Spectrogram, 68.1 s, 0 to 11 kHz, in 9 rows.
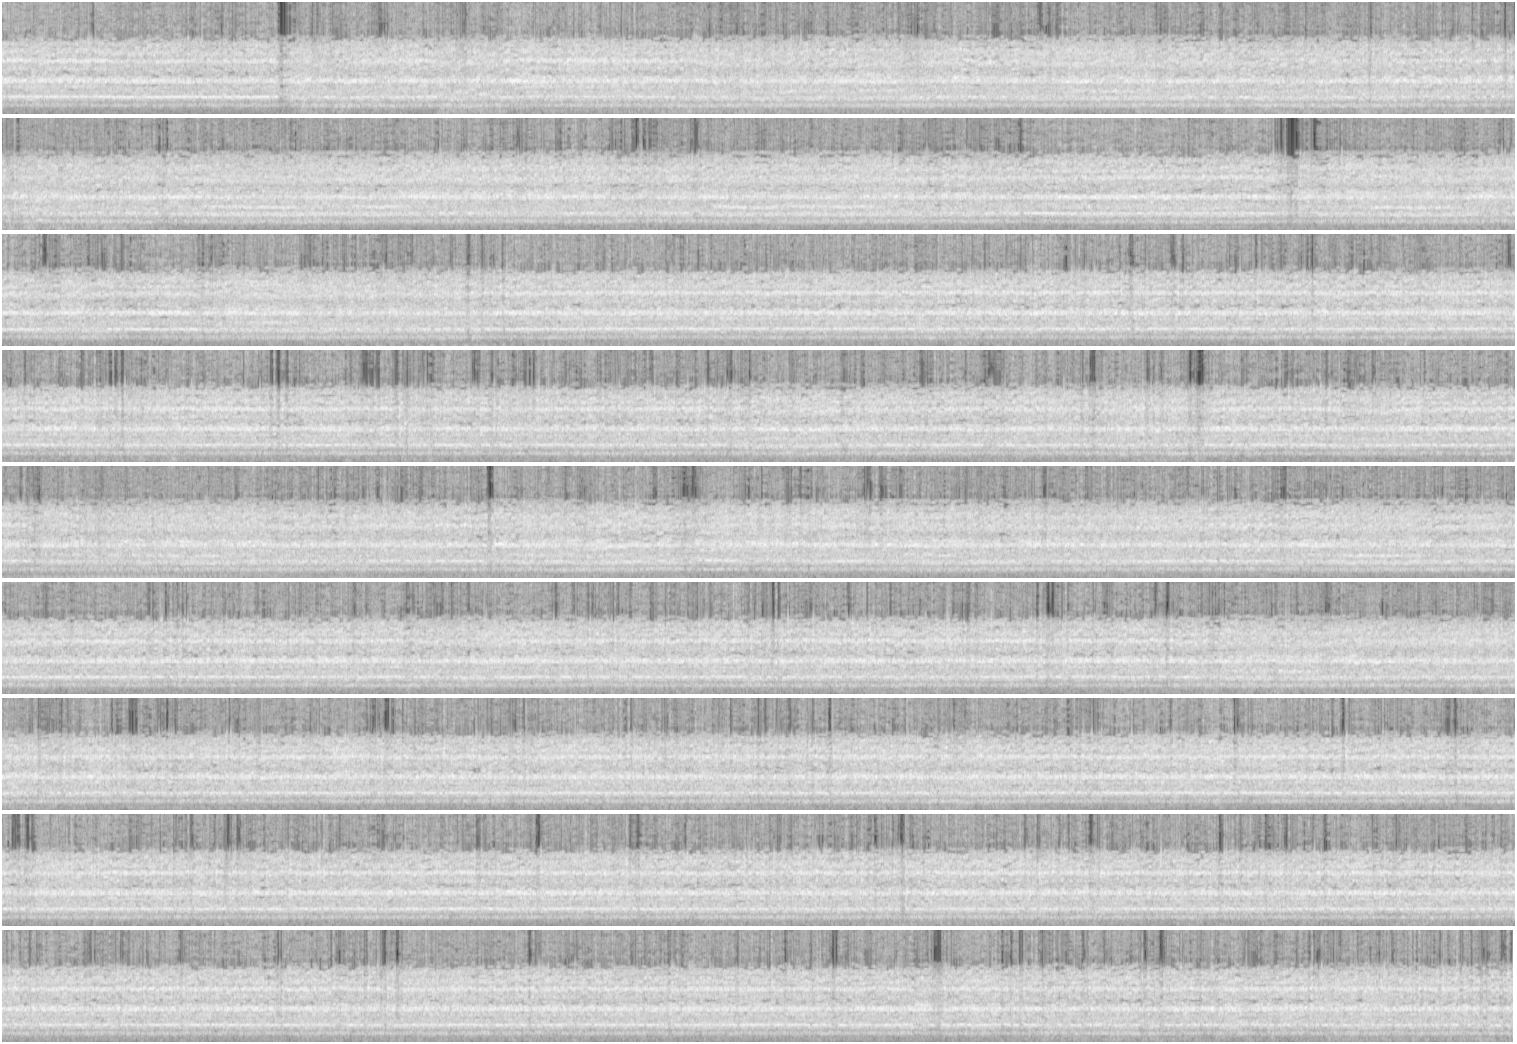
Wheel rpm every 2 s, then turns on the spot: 230, 230, 230, 220, 230, 230, 220, 210, 220, 230, 230, 230, 230, 230, 230, 220, 220, 230, 230, 230, 230, 230, 230, 230, 230, 230, 230, 230, 230, 230, 230, 230, 230, 240.
none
